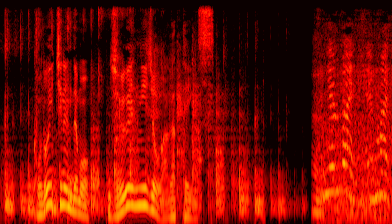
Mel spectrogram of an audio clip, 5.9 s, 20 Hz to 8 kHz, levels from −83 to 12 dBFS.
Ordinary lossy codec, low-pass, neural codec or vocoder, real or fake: none; 7.2 kHz; vocoder, 22.05 kHz, 80 mel bands, Vocos; fake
